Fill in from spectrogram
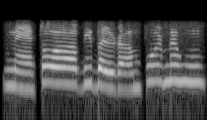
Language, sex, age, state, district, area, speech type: Urdu, female, 30-45, Uttar Pradesh, Balrampur, rural, conversation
